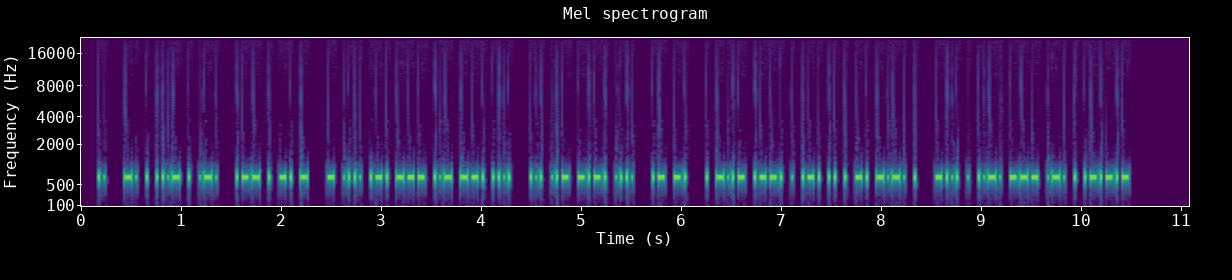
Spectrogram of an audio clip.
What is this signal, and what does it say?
Morse code, heard as a keyed tone, about 46 wpm, 700 Hz. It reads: I NEVER WENT THROUGH SUCH AN EXPERIENCE BEFORE.
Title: Sentences from Top 1000 Words - Review Part 3 - 45wpm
